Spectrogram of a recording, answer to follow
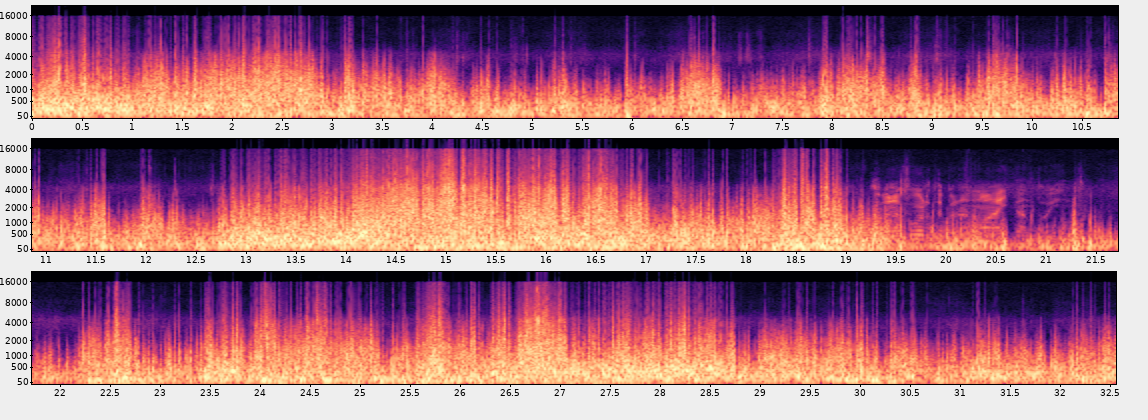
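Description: Strong wind buffeting the microphone, loud and gusting, with a brief lull about twenty seconds in.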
